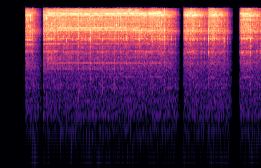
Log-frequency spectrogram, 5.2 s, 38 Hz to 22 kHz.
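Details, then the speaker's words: Motorised sensor bin lid, replacement gear motor powered at 9 V on the bench, run forward and backward: high, even gear whir in three short runs, spinning smoothly without catching; works fine before cleaning and greasing the gears. "i'll just show you the mechanism and this one works fine so it's just a bunch of gear heads"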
